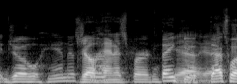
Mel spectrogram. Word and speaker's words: Johannesburg: Johannesburg.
